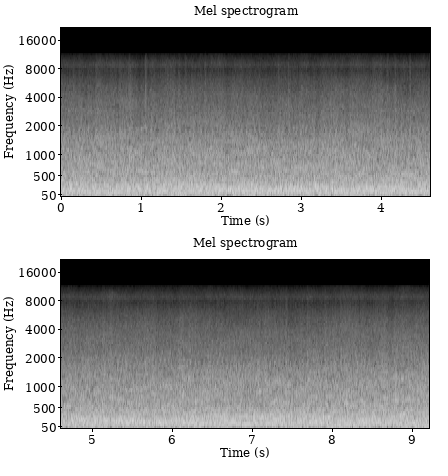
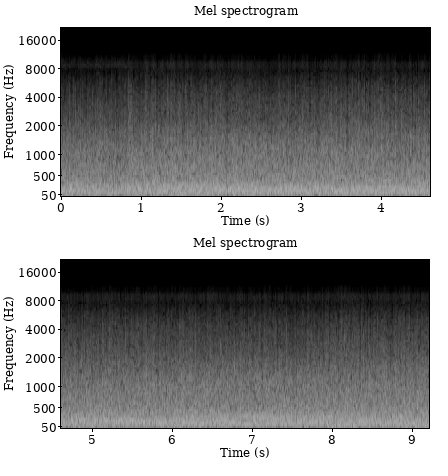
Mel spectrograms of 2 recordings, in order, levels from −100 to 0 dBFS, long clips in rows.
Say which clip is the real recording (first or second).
second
